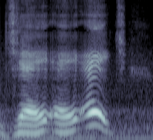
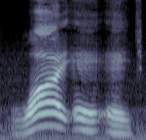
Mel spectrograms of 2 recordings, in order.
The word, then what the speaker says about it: Jah: But in the King James Version, it's spelled J A H, but it's pronounced Y A H because that's Yah's name. It's pronounced phonetically Y A H, Yah, not Jah.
